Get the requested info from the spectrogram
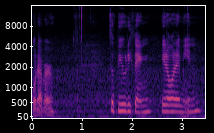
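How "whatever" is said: breezy dismissal. Retold or imitated. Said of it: "I'd be like".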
